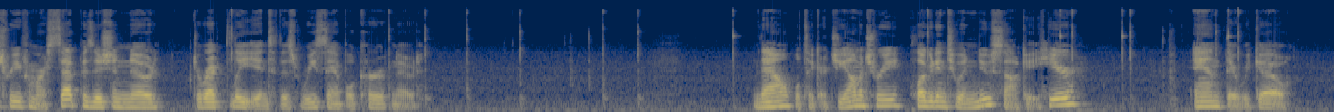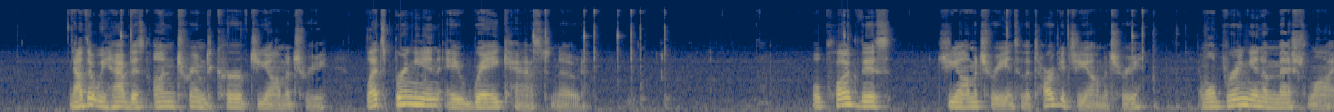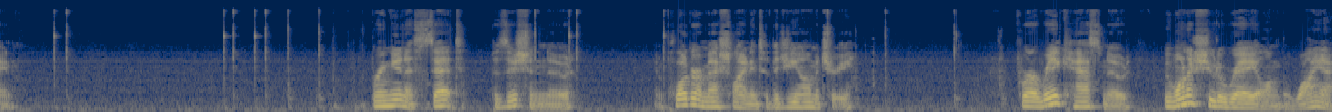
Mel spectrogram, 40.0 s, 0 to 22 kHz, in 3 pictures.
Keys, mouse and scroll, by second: 9.1 click, 13.5 x, 23.3 click, 27.2 shift+a, 38.2-38.8 scroll up 4, 38.8-40.0 scroll up 1.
